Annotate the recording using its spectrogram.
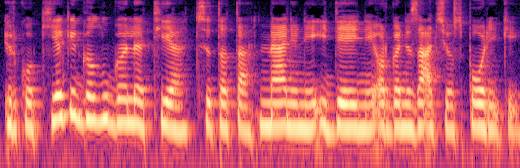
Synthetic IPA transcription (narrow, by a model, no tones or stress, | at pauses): ɪɾkoːkʲiɛɡʲɪɡɐlˠuːɡɐlʲɛt̪ʰʲiɛt̪sʲɪt̪ɐt̪ɐmʲæːnʲɪnʲɛɪʔid̪ʲeːjɪnʲɛɪoɾɡɐnʲɪzɑ̰ːt̪sʲɪjoːspoːɾʲɛɪkʲɛɪ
